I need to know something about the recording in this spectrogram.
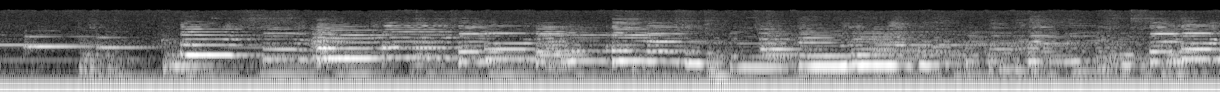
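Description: Live jazz trio playing: electric or acoustic guitar, piano and plucked upright double bass together, with the bass holding low notes under the guitar and piano lines.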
